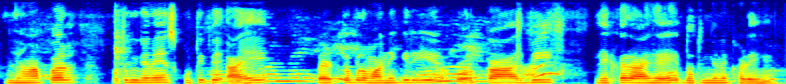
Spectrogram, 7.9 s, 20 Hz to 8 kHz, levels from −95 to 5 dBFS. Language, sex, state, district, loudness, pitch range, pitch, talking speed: Hindi, female, Rajasthan, Jaipur, -17 LUFS, 195-225 Hz, 205 Hz, 175 wpm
